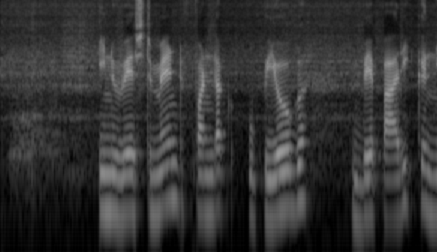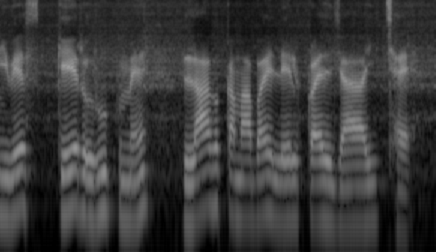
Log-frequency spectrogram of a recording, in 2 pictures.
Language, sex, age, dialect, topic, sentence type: Maithili, female, 60-100, Bajjika, banking, statement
